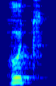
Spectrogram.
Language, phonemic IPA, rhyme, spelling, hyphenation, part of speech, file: Dutch, /ɦut/, -ut, hoed, hoed, noun / verb, Nl-hoed.ogg
- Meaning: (noun) 1. a hat, worn on the head 2. a cover, protecting something else; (verb) inflection of hoeden: 1. first-person singular present indicative 2. second-person singular present indicative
